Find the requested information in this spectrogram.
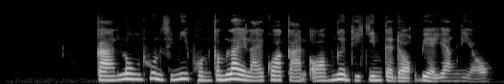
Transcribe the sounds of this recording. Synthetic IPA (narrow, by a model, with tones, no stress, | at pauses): kaː˨nlo˧˥˨ŋt̪ʰu˧˥˨nsi˧˦miː˧˥˨pʰo˨˦nka˨˧˨mla˧˥˨jlaː˨˦jkwaː˧˩kaː˨nʔɔː˨˧˩mŋɤ˧˥˨nt̪ʰiː˧˩ki˨˦nt̪ɛː˨˧˦dɔː˨˩k̚bi˧˩ɐjaː˧ŋdi˨əw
